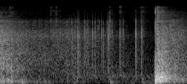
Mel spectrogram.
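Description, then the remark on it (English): Fireworks crackle and pop, then one loud, sharp burst goes off near the end, leaving a fizzing tail. No one speaks. “Horses can get really freaked out by the sound of fireworks going off nonstop.”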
